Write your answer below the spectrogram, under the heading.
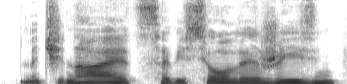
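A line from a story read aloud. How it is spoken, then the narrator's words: Sigh. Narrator (Russian): вздохнул Рек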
